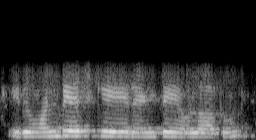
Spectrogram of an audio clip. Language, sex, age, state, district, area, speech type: Tamil, female, 18-30, Tamil Nadu, Tiruvallur, urban, conversation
